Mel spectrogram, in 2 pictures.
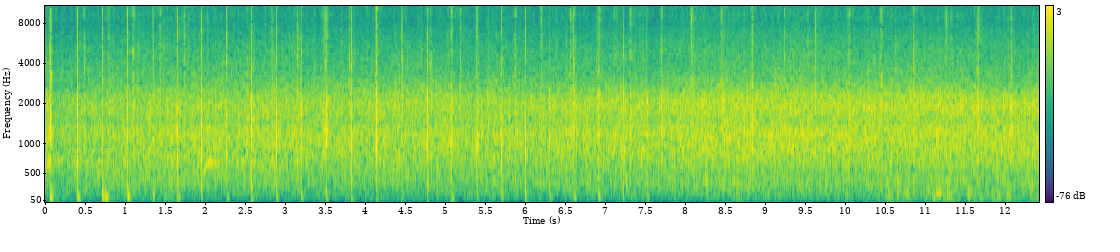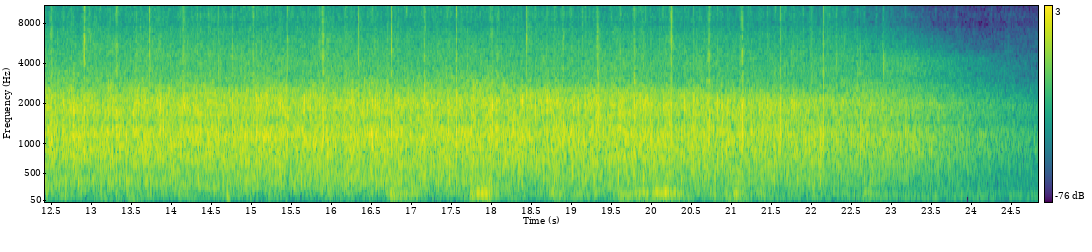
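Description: An audience applauding steadily, with one pair of hands clapping close by and standing out as sharp, regular claps for roughly the first eight seconds. The applause dies away near the end.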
